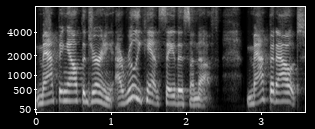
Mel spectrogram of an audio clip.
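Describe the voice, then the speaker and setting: With an American accent, this voice has a bright, sharp tone, very wide pitch swings and vocal fry, moving at a moderate pace against a quiet background. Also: woman. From California. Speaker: business strategist and marketing presenter. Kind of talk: business presentation.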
